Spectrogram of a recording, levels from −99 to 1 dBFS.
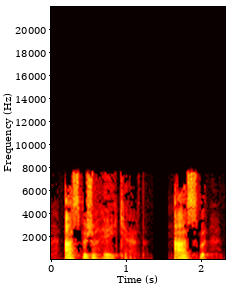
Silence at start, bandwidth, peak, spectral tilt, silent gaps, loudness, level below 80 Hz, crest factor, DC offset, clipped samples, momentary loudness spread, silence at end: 0.2 s; 8 kHz; -2 dBFS; -2.5 dB/octave; 1.34-1.54 s; -27 LUFS; -60 dBFS; 26 dB; under 0.1%; under 0.1%; 16 LU; 0.25 s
